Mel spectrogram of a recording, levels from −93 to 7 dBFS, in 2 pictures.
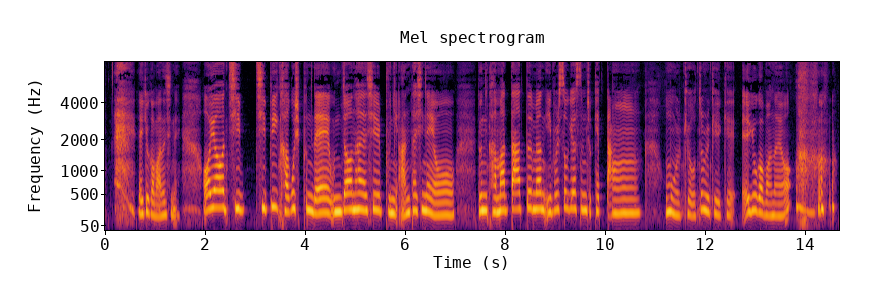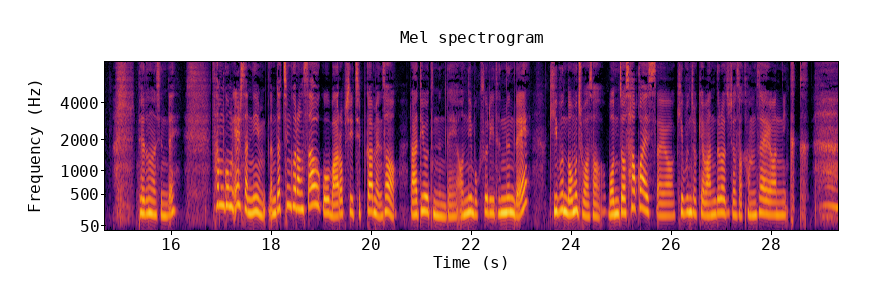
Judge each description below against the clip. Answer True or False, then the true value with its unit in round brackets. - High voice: True (220 Hz)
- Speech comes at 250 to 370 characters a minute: True (270 characters per minute)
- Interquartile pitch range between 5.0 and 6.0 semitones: False (4.6 semitones)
